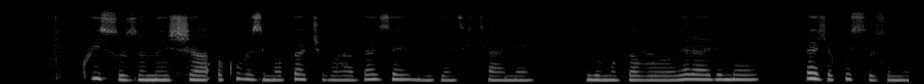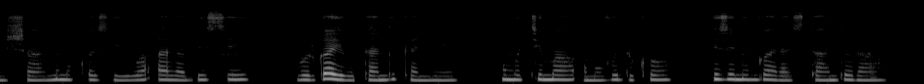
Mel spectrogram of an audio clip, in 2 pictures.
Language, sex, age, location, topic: Kinyarwanda, female, 18-24, Huye, health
